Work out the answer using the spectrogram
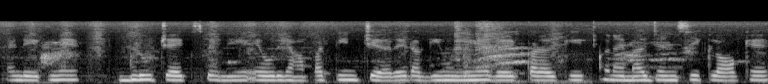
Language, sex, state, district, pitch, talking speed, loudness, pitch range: Hindi, female, Bihar, Darbhanga, 195 Hz, 150 wpm, -16 LUFS, 190-205 Hz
